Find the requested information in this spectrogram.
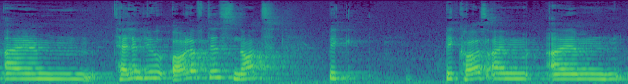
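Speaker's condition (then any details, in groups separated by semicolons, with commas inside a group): Stuttering; lifelong stutter, neurological cause, speech therapy in youth, jaw, belly and leg cramps from suppressing stutter; repetitions, blocks, stutters on own name, slower than fluent speakers, amount varies daily, smooth repetitions when unafraid; repeated sounds, prolonged sounds, blocks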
